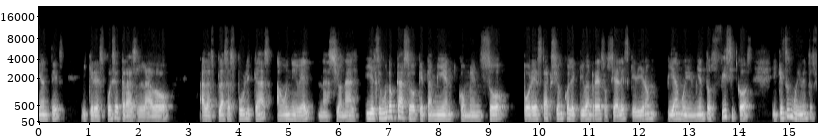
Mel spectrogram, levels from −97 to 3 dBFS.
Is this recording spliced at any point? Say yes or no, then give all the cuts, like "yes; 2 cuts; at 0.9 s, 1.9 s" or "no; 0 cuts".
yes; 1 cut; at 6.4 s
